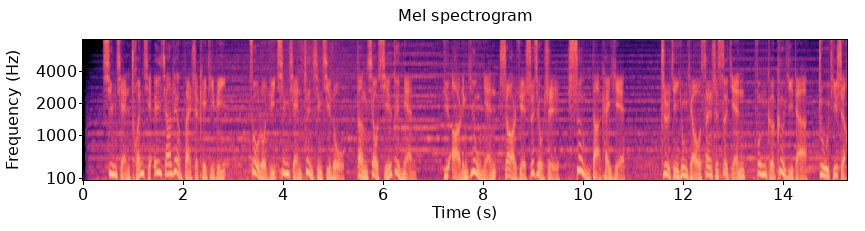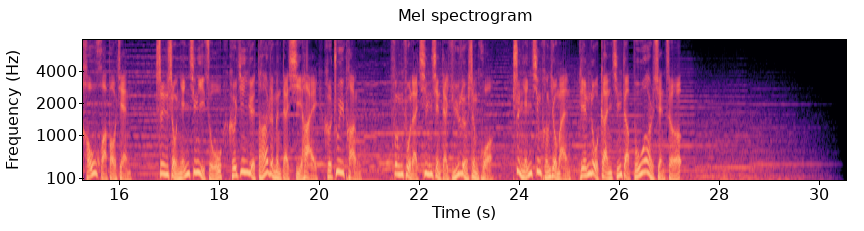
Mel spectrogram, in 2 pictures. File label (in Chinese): 男95-专题-KTV企业介绍抒情大气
